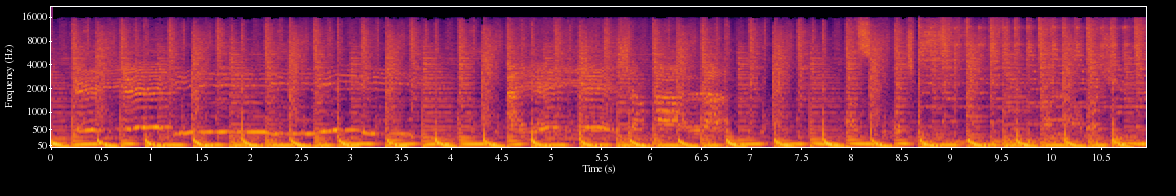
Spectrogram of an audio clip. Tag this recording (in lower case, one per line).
music
disco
